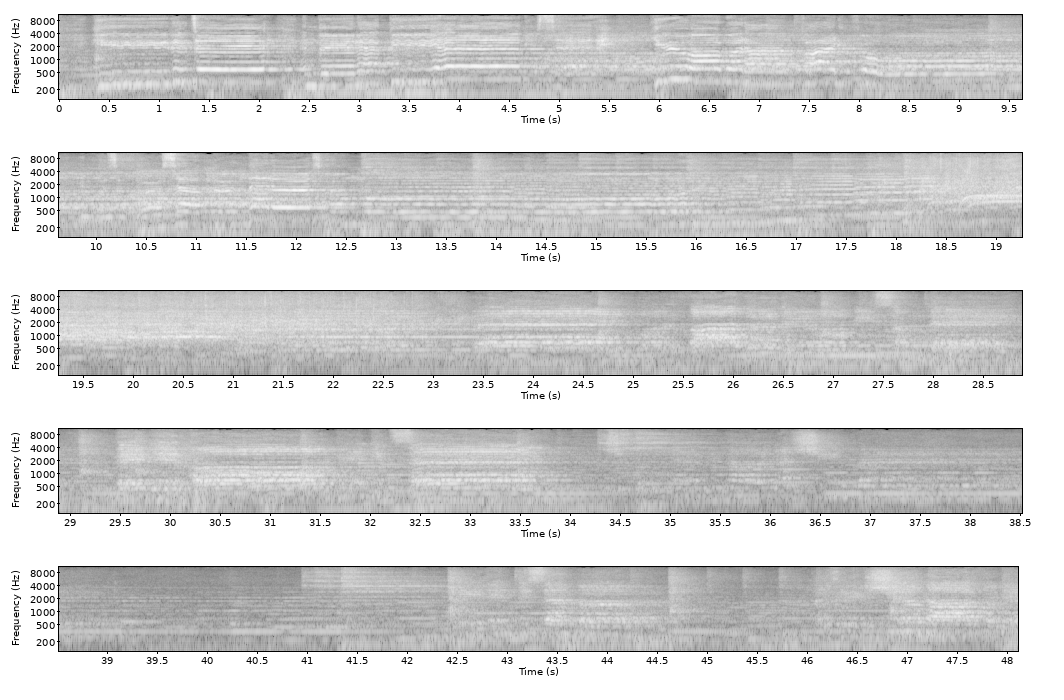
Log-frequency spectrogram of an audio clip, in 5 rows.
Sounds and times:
Choir: 0.0 - 39.5, 41.4 - 48.1.

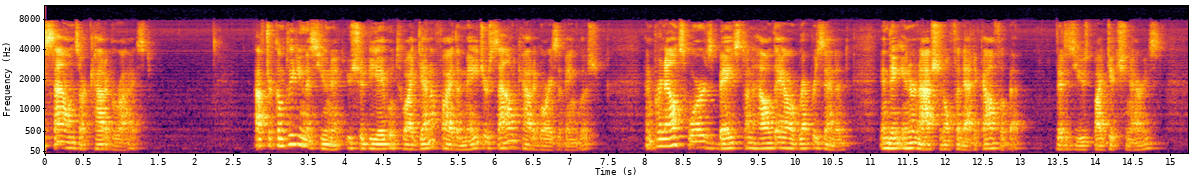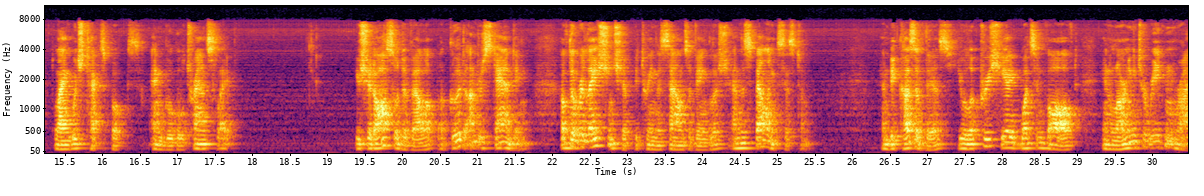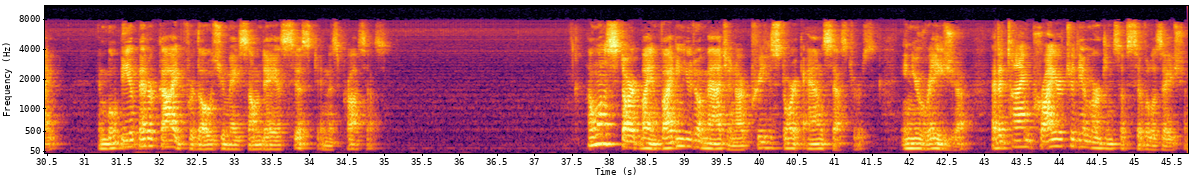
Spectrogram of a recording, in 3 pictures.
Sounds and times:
Male speech, man speaking: 0.0 - 1.4, 2.8 - 7.4, 8.0 - 17.7, 19.4 - 25.5, 26.4 - 30.6, 31.2 - 35.1, 37.6 - 45.7
Narration, monologue: 0.0 - 45.7.

